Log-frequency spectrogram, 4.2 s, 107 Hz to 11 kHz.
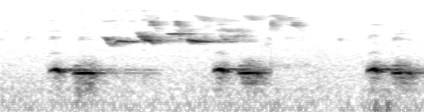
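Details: Common cuckoo male calling in summer during the mating season: a loud two-note cu-coo, the second note lower, given three times about every 1.6 seconds, with thin high songbird twitters behind.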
